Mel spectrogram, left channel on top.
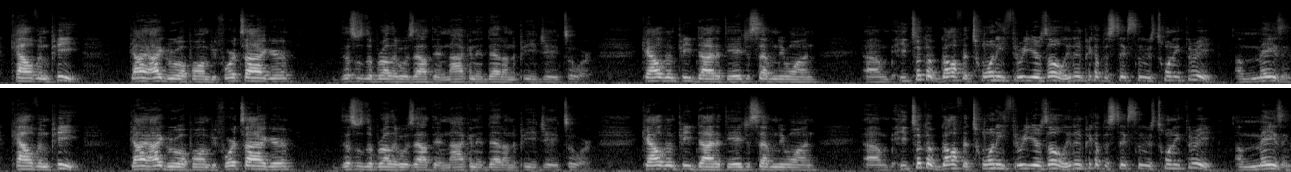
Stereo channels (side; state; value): both; normal; correlation 0.86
